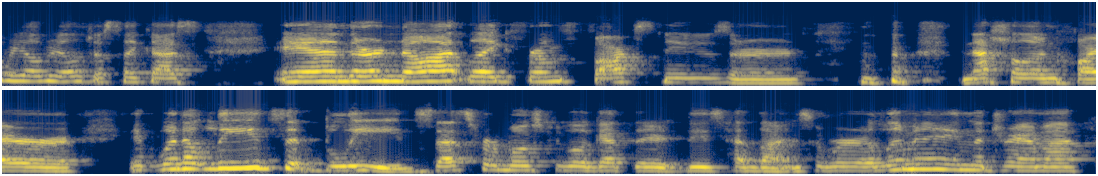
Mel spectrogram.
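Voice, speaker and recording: An enthusiastic woman hosting a live panel, chatty and full of "like" and "you know". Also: medium pitch. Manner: enthusiastic, chatty, many fillers. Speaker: host.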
